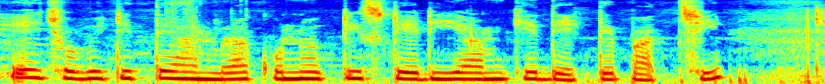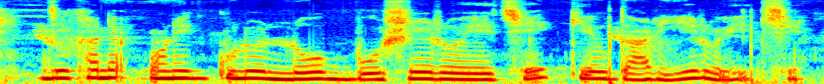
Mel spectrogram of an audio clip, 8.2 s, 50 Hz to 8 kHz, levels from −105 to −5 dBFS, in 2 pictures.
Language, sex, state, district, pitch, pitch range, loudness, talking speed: Bengali, female, West Bengal, Cooch Behar, 235 Hz, 220-255 Hz, -12 LUFS, 115 wpm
